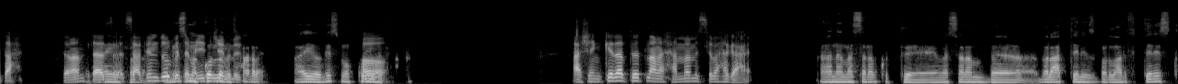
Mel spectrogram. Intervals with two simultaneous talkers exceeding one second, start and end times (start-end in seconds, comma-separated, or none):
1.0-2.4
